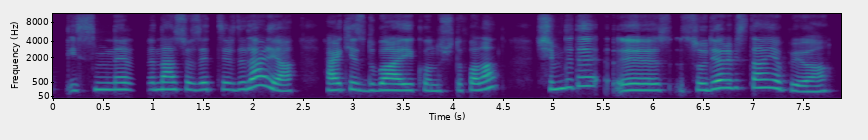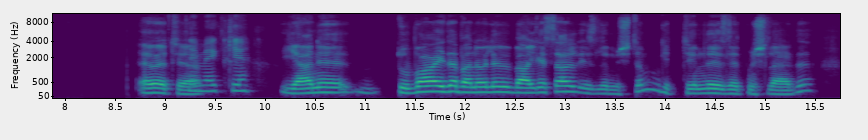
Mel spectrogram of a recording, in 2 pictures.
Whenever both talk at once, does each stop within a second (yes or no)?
yes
